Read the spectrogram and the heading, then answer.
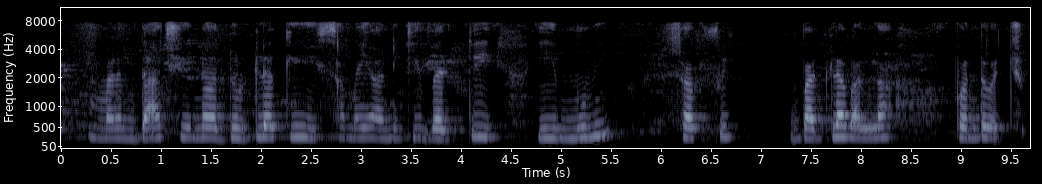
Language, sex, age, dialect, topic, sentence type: Telugu, female, 18-24, Southern, banking, statement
